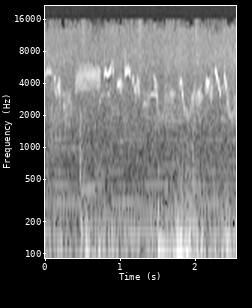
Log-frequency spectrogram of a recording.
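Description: Eurasian skylark singing a fast, unbroken stream of high, twittering and trilling notes over a low rumble and faint background music.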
